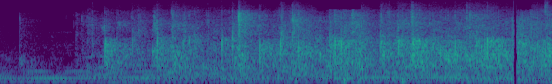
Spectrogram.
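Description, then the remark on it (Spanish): An audience bursts into sustained applause for the Lord after a brief moment, many hands clapping in a dense, steady wash with a faint low hum beneath. “Denle un fuerte aplauso al Señor y que Dios les bendiga.”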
